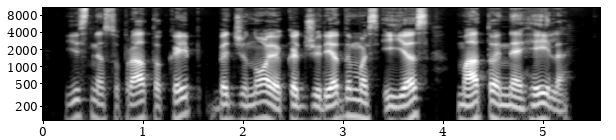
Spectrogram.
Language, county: Lithuanian, Klaipėda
